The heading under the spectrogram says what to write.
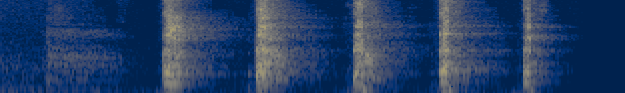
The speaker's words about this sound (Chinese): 咳嗽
